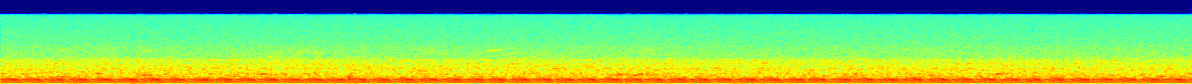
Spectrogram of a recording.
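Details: Steady mechanical hum with a constant low drone and even background hiss throughout, no animal calls heard.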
